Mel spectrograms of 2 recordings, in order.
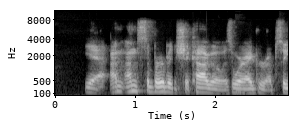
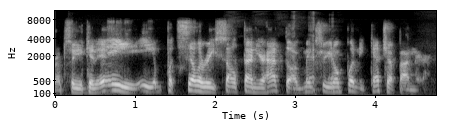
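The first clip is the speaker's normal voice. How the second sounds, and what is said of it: Exaggerated Chicago accent. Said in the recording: “it's the accent.”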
